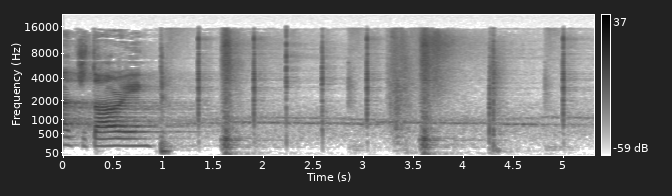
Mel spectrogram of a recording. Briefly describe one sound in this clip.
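A sword slashes with sharp whooshing hits.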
